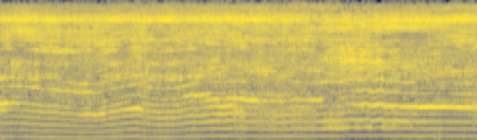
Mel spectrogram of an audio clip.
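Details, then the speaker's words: Mantis tiller two-stroke after carburetor cleaning and replacement of a shattered piston, screws adjusted, tilling: strong steady buzz holds pitch while digging, no misfire or knock; healthy under load. "This is an impressive little tiller. I think our fix with the piston works just fine."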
